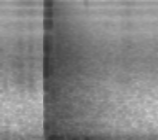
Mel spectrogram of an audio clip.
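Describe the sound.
A foot stomps on a box and crushes it, making one sharp thud with a brief crunch that quickly fades. The sound is faint overall, and no one talks over it.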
